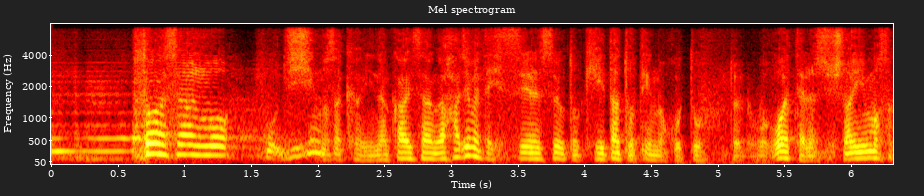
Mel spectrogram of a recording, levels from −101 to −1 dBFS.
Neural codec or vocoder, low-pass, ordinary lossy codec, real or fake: codec, 16 kHz in and 24 kHz out, 0.4 kbps, LongCat-Audio-Codec, fine tuned four codebook decoder; 7.2 kHz; none; fake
